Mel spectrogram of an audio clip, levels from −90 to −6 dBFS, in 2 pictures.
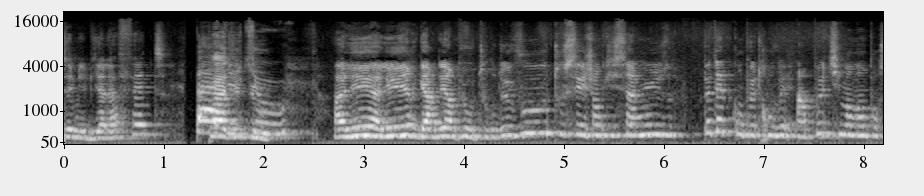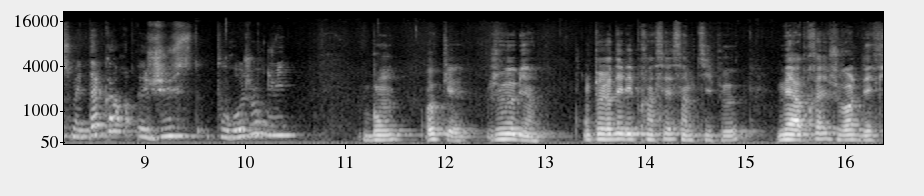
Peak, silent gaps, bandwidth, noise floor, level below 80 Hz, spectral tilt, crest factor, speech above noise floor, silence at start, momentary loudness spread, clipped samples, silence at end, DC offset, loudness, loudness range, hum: -2 dBFS; none; 17 kHz; -49 dBFS; -50 dBFS; -5.5 dB/octave; 20 dB; 27 dB; 0 s; 14 LU; under 0.1%; 0 s; under 0.1%; -22 LUFS; 8 LU; none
